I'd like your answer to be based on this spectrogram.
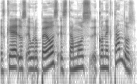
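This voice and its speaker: A woman speaks with a Polish accent. The recording is very clean, with a silent background. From Poland. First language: Polish (speaking Spanish). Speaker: singer. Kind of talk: interview. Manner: halting; smiling while speaking.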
